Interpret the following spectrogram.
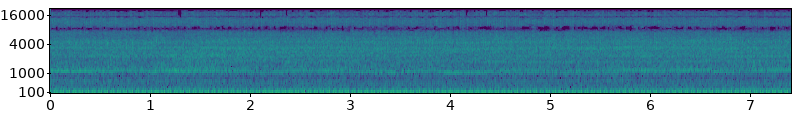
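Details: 1983 Honda GL650 Interstate motorcycle, an Ohio barn find just totally restored, idling after its first cold start of the day; steady, even putter with a rapid regular pulse, no knocks or misses; normal cold idle.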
